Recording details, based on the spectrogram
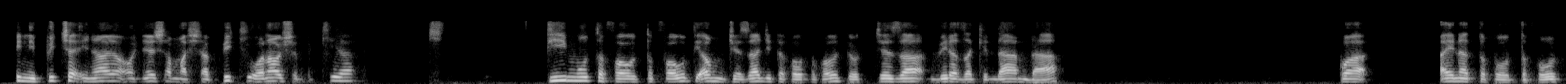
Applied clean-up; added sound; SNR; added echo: neural mask model DeepFilterNet 3.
